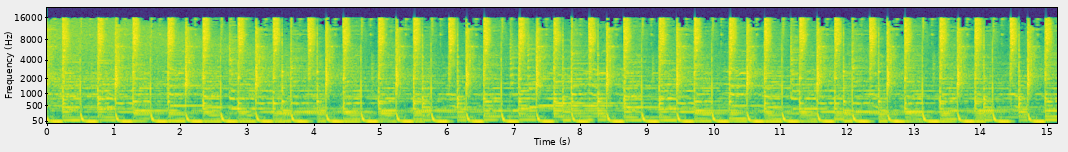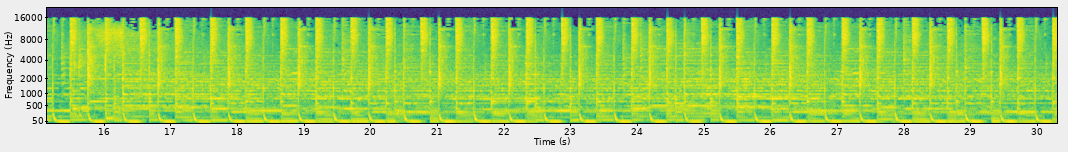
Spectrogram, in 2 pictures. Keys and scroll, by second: 0.7 ctrl+z, 5.1 shift+F2, 5.3 F3, 8.8 shift+F2, 12.1 F4, 12.6 Escape, 13.8 ctrl+z, 15.0 ctrl+Page_Down, 19.8 shift+F2, 21.5 shift+Page_Up, 21.8 F3, 28.3 ctrl+z, 28.6 space, 28.7 F3, 29.3 F4, 29.9 Escape.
